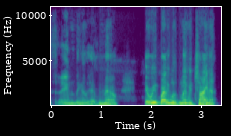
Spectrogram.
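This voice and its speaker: A young man with a deep voice in casual podcast chat, rambling and searching for words with many fillers. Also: animated, brisk, vocal fry, a little mellow, slightly rough.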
